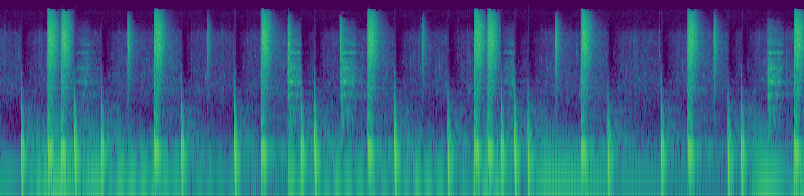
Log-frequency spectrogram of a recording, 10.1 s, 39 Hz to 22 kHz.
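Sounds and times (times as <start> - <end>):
lo-fi hip hop drum beat: 0.0 - 10.0
low bass line: 0.0 - 10.0.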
